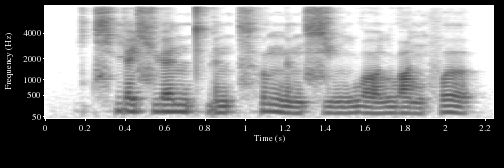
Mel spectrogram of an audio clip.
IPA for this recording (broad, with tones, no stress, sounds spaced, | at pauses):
t͡ɕʰ j ɛ˥˩ ɕ ɥ ɛ˥ n t̪ʰ ɥ ɛ˨ n t͡sʰ ʊ˥˩ ŋ ə˨˩ n ɕ i˧˥ ŋ w ɔ˧˥ l w ɑ˨˩ ŋ f ɤ˥˩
